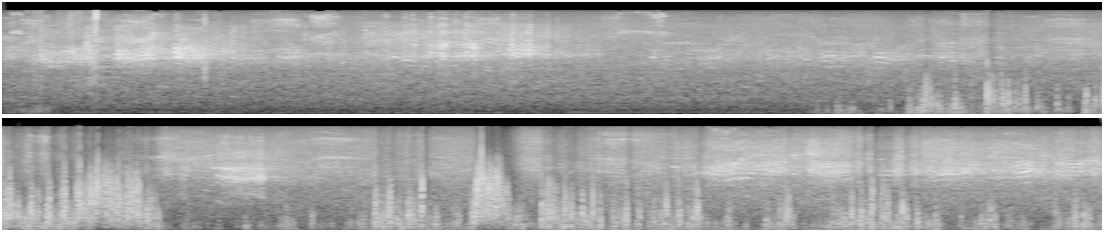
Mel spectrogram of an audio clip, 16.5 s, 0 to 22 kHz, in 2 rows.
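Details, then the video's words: Flying foxes, also called fruit bats, in a frenzy at the Royal Botanic Gardens, Sydney, Australia, 16 December 2009. Quieter background for six seconds, then a dense, loud mass of harsh screeching and squabbling calls with steady crowd noise. "Flying Fox/Fruit Bat Frenzy"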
